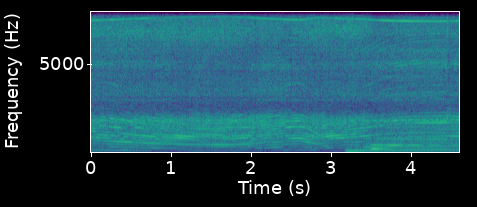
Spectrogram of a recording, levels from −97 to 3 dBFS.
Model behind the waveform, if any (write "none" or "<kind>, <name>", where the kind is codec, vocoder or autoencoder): none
